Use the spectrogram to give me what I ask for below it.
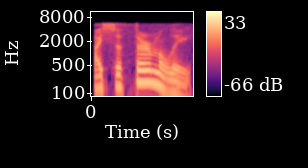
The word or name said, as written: isothermally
